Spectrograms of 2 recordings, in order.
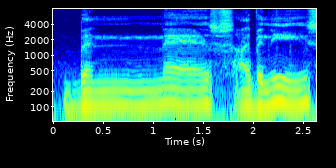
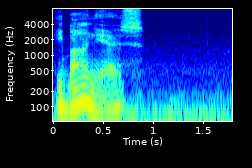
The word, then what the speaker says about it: Ibanez: So I guess that would be Ibanez, if you're in Europe. Ibanez is the Spanish pronunciation.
